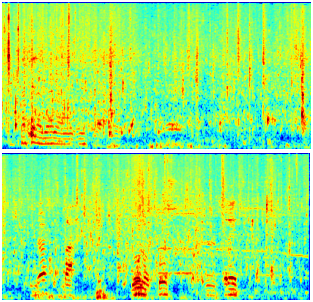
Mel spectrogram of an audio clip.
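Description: Water splashes and sloshes around people wading.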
